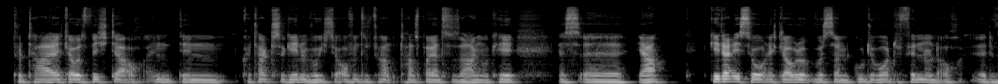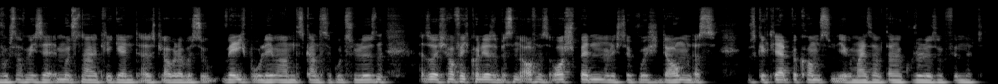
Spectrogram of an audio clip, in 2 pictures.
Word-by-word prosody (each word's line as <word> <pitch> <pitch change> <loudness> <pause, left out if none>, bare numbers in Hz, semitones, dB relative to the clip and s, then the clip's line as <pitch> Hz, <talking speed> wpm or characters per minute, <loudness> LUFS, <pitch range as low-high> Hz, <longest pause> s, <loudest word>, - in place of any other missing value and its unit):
Total, 110 +1 +1
ich - - -3
glaube, 110 -1 +5
es 105 - +1
ist - - -10
wichtig, 110 -3 -1
da 105 - +2
auch 100 -1 -6
ein 100 +3 -5
den 100 -3 -2
Kontakt 110 -3 -3
zu 110 - 0
gehen 110 +1 +1
und 110 - 0
wirklich 100 -1 -1
so - - -4
offen 105 +1 -4
so 100 - -6
tran 110 0 -6
transparent 105 0 -1
zu 100 +1 -4
sagen: 100 +1 0
„Okay, 105 +2 0 0.4
es, 100 -2 +1
äh 100 -2 +1
ja, 105 0 +3 0.4
geht 125 0 +6
halt 130 0 +9
nicht 125 - +7
so.“ 115 -2 +4
und 110 - -3
ich 105 - -4
glaube, 110 -1 +3
du 110 -1 0
wirst 105 0 +1
dann 105 -2 -2
gute 110 0 -4
Worte 105 0 -2
finden 110 +3 -1
und 105 -3 -2
auch, 95 -2 -8
äh 100 -3 -4
du 100 +1 -4
wirkst 100 +1 0
auf 105 - -3
mich 105 -1 -1
sehr 105 -1 +1
emotional 105 -1 0
intelligent. 100 0 -1
Also 95 - 0
ich 95 - -3
glaube, 95 -1 0
da 100 - +2
wirst 95 0 +1
du - - -7
wenig 105 +1 +4
Probleme 100 +2 +1
haben, 100 0 +1
das 95 - -4
Ganze 100 -1 -3
gut 100 -1 -4
zu 105 - -5
lösen. 105 0 0 0.3
Also 120 0 +2
ich 110 +1 -1
hoffe, 120 +2 +1
ich 125 - -1
konnte 115 -2 +3
dir 115 - +4
so 105 - -2
bisschen 110 +2 +1
offenes 110 -4 -1
Ohr 115 - +2
spenden 115 -1 +1
und 100 - -1
ich 100 0 -3
drücke 100 -1 -6
wirklich 100 -1 -2
die - - -9
Daumen, 100 +1 +1
dass 95 +1 -1
du 100 - -18
es 95 - -6
geklärt 110 +2 +2
bekommst 105 -1 -1
und - - -6
ihr 95 - 0
gemeinsam 100 0 +1
da 100 - -2
'ne 100 - +1
gute 100 +1 -5
Lösung 100 0 +1
findet. 95 0 -5
105 Hz, 280 wpm, -26 LUFS, 100-110 Hz, 0.4 s, halt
